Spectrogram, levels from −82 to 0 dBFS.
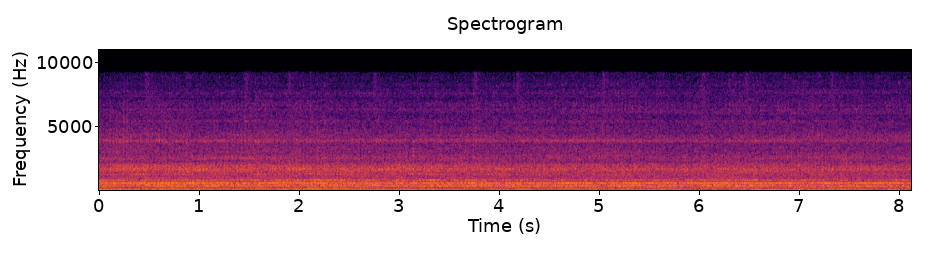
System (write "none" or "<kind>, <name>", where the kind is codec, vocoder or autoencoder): none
